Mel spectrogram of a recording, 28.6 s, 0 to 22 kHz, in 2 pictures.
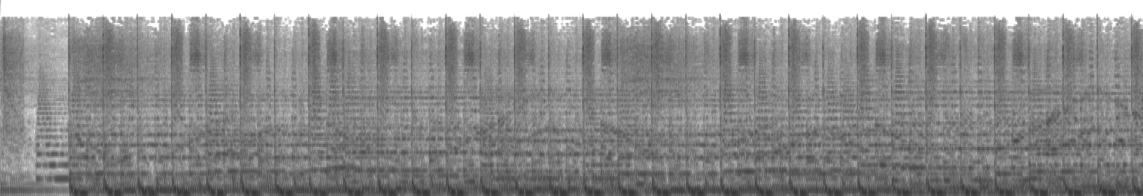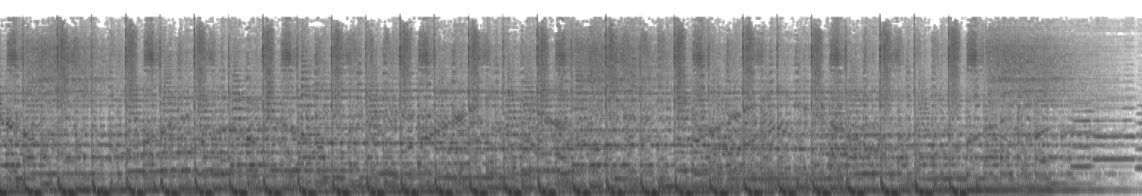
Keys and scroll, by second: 10.6 g, 22.6 w, 27.3-28.5 typing.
